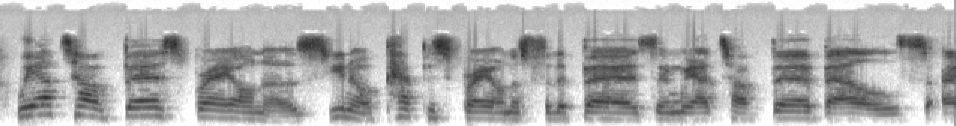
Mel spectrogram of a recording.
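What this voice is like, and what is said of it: Wigan northern English accent. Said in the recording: “my Wigan accent says bear quite funny”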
